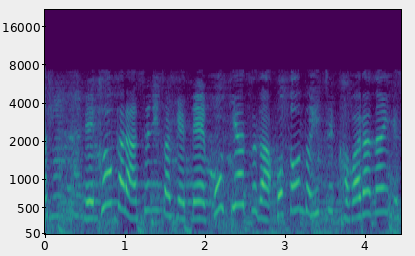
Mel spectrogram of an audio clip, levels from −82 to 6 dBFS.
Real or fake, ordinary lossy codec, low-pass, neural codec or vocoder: fake; none; 7.2 kHz; autoencoder, 48 kHz, 32 numbers a frame, DAC-VAE, trained on Japanese speech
